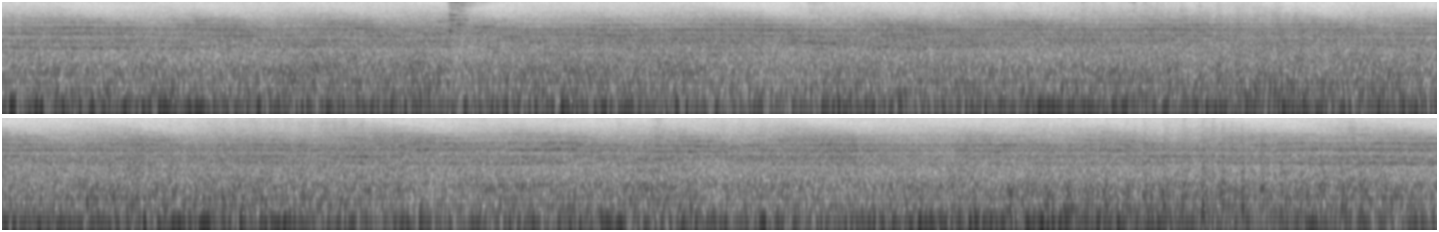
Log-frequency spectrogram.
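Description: Cars of a long intermodal freight train rolling past at steady speed: an even rumble of wheels on rail, with a faint high steady wheel squeal over it.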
